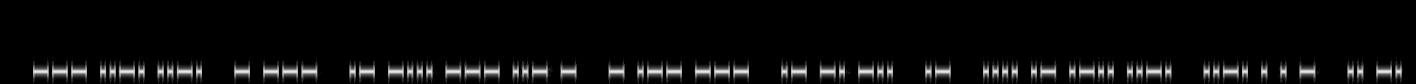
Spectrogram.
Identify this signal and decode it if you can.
Morse code, heard as a keyed tone, about 25 wpm, 600 Hz. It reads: OFF TO ABOUT TWO AND A HALF FEET IN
